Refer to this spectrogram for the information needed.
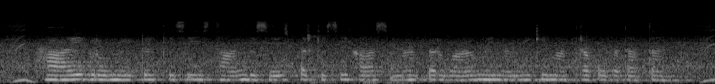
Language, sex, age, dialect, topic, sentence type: Hindi, female, 18-24, Awadhi Bundeli, agriculture, statement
